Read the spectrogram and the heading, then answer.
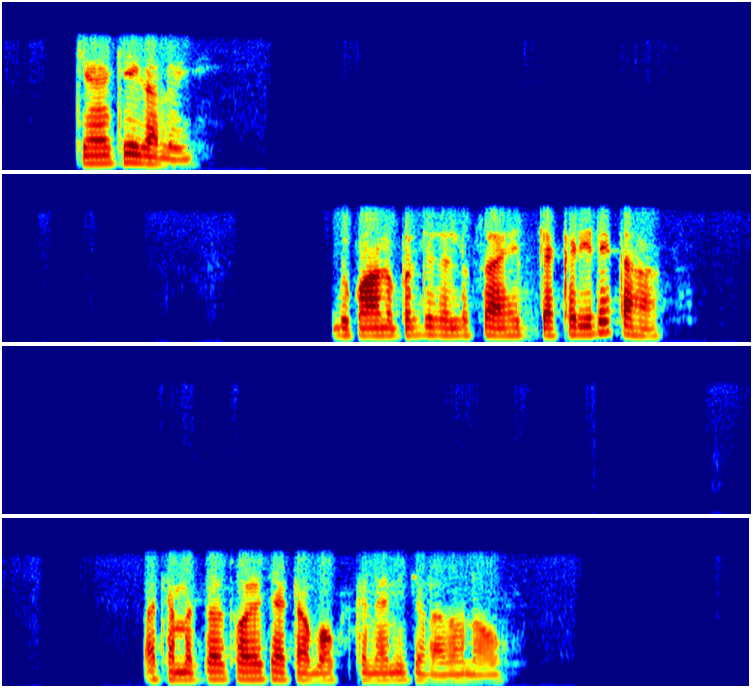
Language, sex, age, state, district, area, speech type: Dogri, male, 18-30, Jammu and Kashmir, Samba, rural, conversation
